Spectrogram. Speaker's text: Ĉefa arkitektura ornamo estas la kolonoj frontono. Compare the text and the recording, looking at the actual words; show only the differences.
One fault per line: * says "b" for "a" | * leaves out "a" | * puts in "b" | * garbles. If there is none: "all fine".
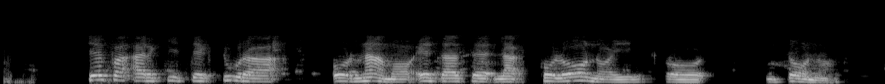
all fine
